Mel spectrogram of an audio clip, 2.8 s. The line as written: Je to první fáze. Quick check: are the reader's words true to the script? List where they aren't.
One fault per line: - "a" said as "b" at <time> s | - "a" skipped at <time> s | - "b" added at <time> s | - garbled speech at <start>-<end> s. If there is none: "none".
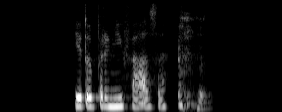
none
